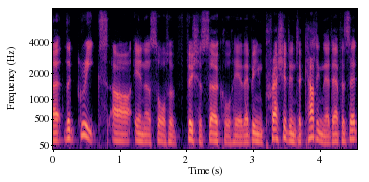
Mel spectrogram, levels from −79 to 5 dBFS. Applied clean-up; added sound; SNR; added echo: none; none; none; none.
